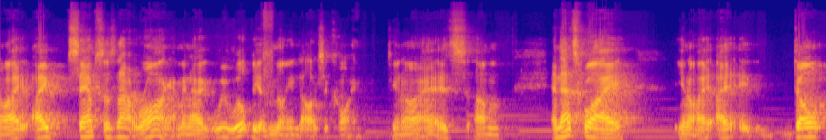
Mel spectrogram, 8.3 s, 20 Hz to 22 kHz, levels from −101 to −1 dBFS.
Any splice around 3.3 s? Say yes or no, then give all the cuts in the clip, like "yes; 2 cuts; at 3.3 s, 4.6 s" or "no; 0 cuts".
no; 0 cuts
